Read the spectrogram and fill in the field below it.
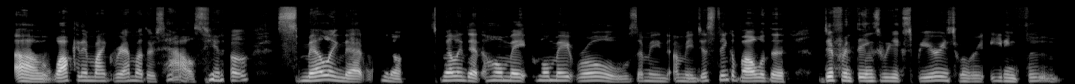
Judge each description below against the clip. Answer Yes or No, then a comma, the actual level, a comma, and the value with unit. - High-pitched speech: No, medium, 165 Hz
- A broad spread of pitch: No, average, 3.4 semitones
